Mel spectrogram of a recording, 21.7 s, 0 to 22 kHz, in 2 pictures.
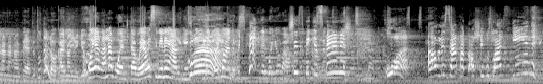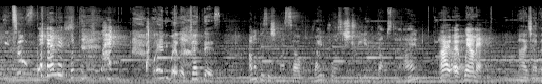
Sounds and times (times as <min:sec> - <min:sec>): Music: 0:00.0 - 0:21.7.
